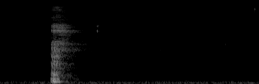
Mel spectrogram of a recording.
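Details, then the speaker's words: Person with Tourette syndrome having an unusually bad episode of tics at midnight while trying hard to control them: a single abrupt, explosive throat-clearing or cough-like burst, a simple vocal tic. "so in every single one of my videos you can clearly see or hear my tics and as much as I try"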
